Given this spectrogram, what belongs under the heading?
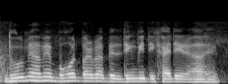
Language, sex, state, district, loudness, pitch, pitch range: Hindi, male, Arunachal Pradesh, Lower Dibang Valley, -12 LUFS, 140 Hz, 130-155 Hz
